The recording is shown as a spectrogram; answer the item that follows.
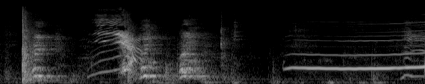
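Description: Animal cries as in a fight: two sharp cries sliding down in pitch in the first half, then from about three seconds in a long held yowl that climbs in pitch at its end.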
